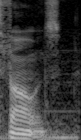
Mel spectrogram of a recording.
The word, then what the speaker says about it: Fauxnz: The four-piece band spells its name F-A-U-X-N-Z. This week I mentioned to band members that the spelling could create some confusion about its pronunciation. – Yeah, that's true. – Yeah, it's phones.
